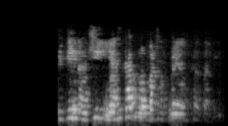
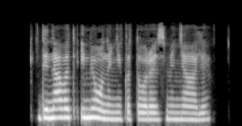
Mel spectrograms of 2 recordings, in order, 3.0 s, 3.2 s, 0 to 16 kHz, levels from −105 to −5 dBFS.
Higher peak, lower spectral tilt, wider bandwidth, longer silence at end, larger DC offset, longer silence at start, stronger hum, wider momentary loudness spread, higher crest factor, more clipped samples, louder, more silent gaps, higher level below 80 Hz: second, -18 dBFS vs -2 dBFS; second, -1 dB/octave vs -6 dB/octave; about the same, 7.2 kHz vs 7.4 kHz; about the same, 0.3 s vs 0.4 s; neither; first, 0.8 s vs 0.5 s; neither; about the same, 10 LU vs 11 LU; first, 20 dB vs 14 dB; neither; second, -35 LUFS vs -16 LUFS; neither; second, -84 dBFS vs -58 dBFS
